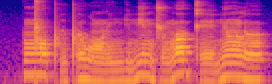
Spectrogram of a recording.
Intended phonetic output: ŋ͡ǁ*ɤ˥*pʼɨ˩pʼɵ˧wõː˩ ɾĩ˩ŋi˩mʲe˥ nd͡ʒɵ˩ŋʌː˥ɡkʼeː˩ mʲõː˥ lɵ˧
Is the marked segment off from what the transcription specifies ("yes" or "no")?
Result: yes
